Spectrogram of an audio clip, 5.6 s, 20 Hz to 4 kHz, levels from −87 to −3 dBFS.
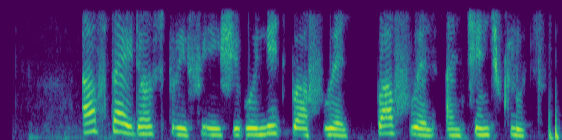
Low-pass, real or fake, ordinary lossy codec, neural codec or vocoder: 3.6 kHz; fake; none; vocoder, 44.1 kHz, 128 mel bands, Pupu-Vocoder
